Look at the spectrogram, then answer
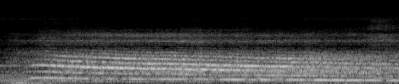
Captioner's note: loud sighing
